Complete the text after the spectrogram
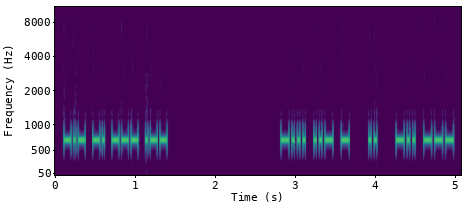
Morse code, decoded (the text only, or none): KNOW BUT I DO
